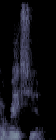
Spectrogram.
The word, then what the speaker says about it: Horatio: Horatio, maybe? Yeah, Horatio. Thank you. Did they pronounce it like that back in the day? Horatio Hale. Thanks for that correction.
